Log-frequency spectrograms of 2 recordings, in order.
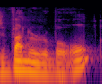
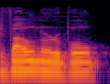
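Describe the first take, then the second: First: One of the middle consonants is dropped. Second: Both middle consonants are clearly pronounced.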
